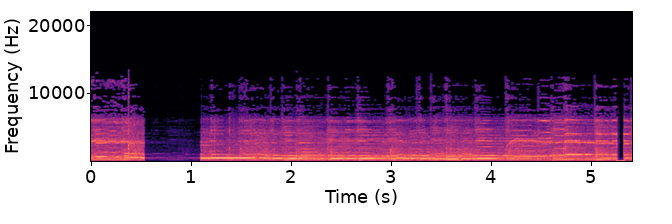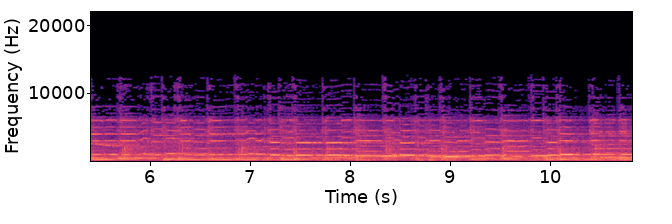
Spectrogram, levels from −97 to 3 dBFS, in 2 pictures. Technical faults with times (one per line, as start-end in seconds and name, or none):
0.53-1.10 audio dropout to a faint residue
